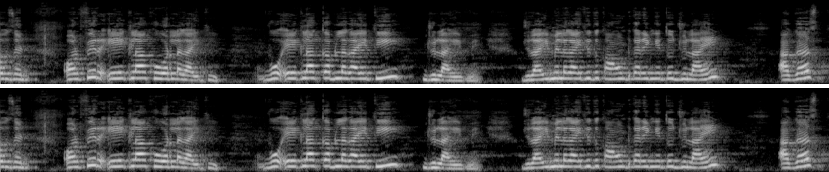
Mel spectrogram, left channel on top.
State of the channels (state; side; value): identical; both; correlation 1.00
